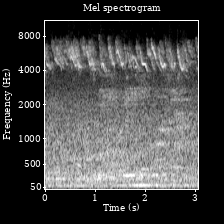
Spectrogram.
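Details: A hand-raised warbling white-eye aged 1 year 8 months, on its first park outing in 2021, gives high, thin, rapid twittering phrases over the loud din of a nearby outdoor glove-puppet opera; warbling white-eye.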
